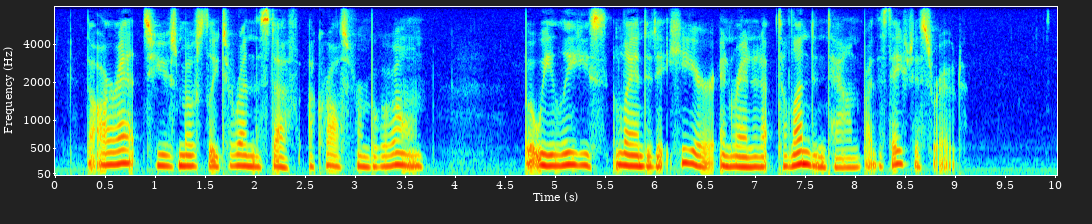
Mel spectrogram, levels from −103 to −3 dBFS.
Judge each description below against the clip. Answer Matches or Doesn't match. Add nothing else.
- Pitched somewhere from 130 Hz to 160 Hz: Doesn't match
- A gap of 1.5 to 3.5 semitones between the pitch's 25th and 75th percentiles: Matches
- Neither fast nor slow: Matches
